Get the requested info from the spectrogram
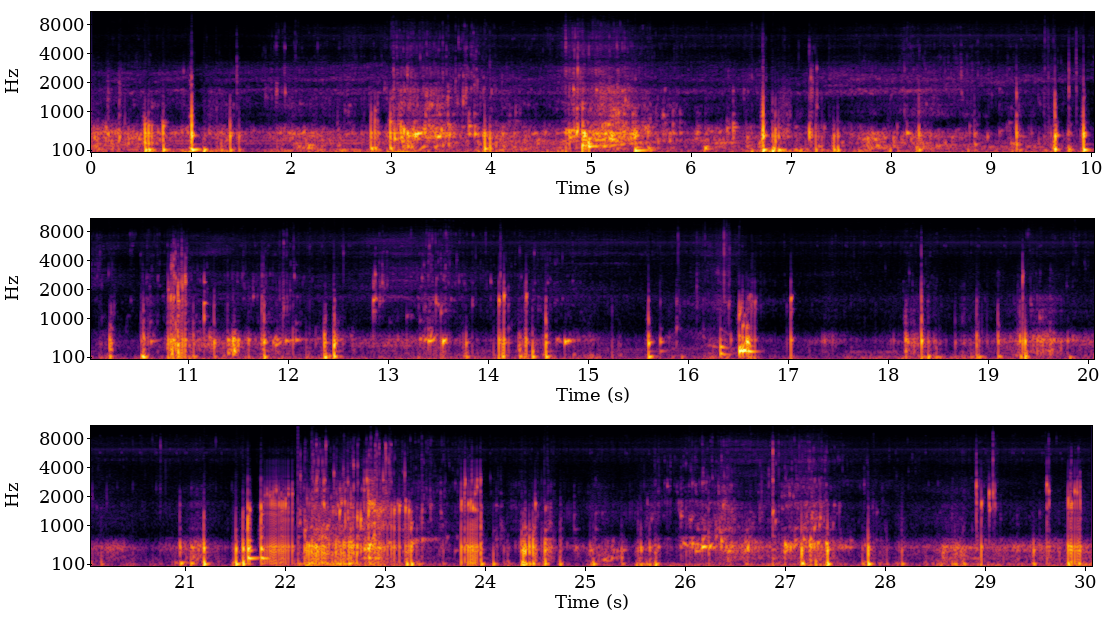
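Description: Sea water sloshing and gurgling around a camera held at and just under the surface, with many sharp knocks and clicks as it moves through the water.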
